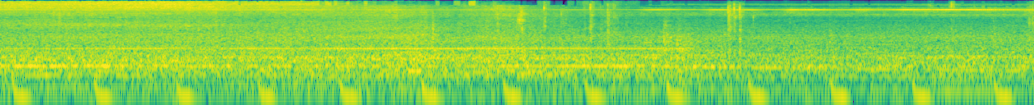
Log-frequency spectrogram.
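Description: A laser cutting machine working through adhesive tape gives a steady, loud mechanical hum and airflow roar, with a regular low pulsing thump repeating about every half second throughout.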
